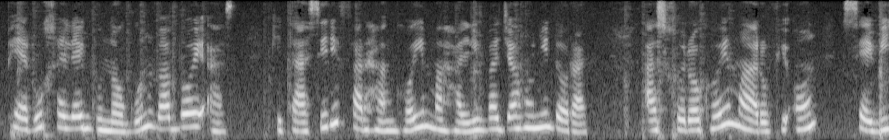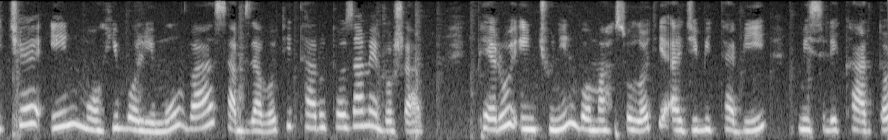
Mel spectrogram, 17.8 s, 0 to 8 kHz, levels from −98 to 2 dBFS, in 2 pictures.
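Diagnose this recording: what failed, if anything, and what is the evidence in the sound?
The room noise sits about 16 dB under the speech, yet it sinks between phrases and swells back beneath them. These are noise suppressor artifacts from the call processing stage: per-band gain pulls steady noise down by about 21 dB, frame by frame.

Parts of the speech sound swallowed at 0.02–2.14 s, 2.73–7.12 s, 10.79–12.42 s (just after "бо лимӯ"), 13.41–14.39 s, 15.01–16.33 s and 16.88–17.72 s. This is speech cut by the noise suppressor, with drops of about 15 to 21 dB. The suppressor misjudged those quiet speech bands as noise and attenuated them, for a fraction of a second in each span.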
